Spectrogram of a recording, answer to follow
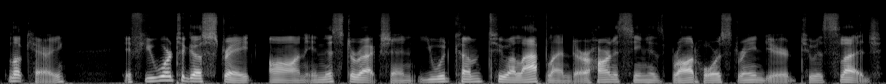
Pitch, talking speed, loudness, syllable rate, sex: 105 Hz, 175 wpm, -23 LUFS, 4.8 syllables/s, male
